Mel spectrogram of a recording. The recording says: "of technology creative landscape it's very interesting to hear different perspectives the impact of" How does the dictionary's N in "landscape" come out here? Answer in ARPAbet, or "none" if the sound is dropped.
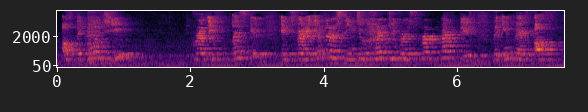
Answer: none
